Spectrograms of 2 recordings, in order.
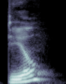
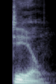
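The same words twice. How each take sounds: First: Deal? rising at the end; questioning deal. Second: Deal. falling, final; settled deal. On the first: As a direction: offer Deal? with a lift. Offering a deal, asking. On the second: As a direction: agree with Deal. dropping down. Accepting the deal. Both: A narrator's reading.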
